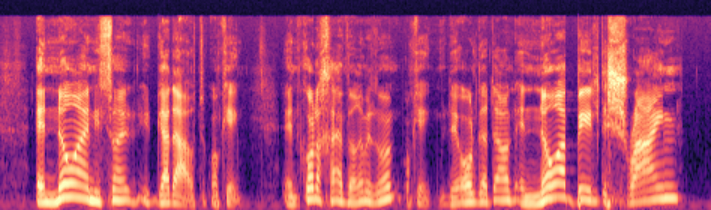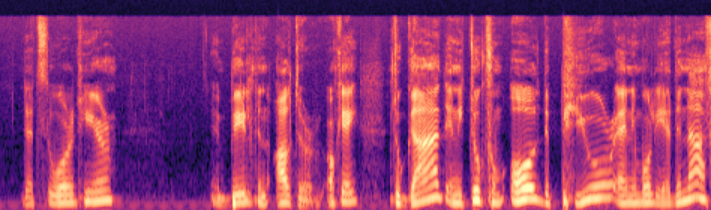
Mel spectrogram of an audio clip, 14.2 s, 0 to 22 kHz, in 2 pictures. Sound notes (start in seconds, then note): 2.5 speaking in Hebrew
